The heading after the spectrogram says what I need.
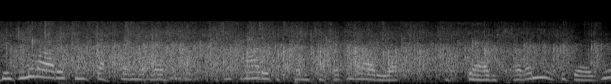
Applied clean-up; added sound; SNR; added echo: none; Applause; -3 dB; none.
